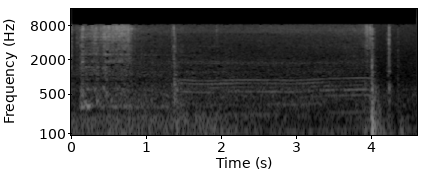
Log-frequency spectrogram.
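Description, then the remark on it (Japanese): A car's power window whirs shut with a steady electric motor hum as another car pulls up alongside, ending in a firm thunk as it seals, over a low background rumble. “ちょうど今日はたまたま、隣に車が来たんでちょっと窓を閉めますね。”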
